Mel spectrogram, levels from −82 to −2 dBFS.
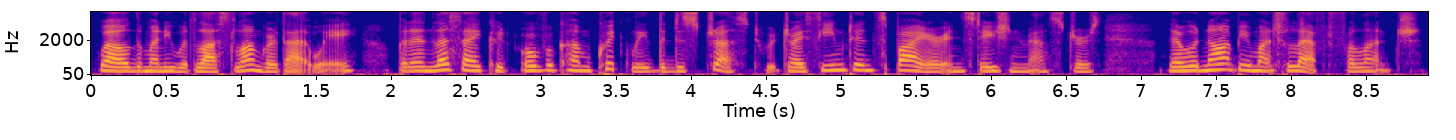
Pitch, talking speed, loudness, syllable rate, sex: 210 Hz, 215 wpm, -20 LUFS, 5.7 syllables/s, female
